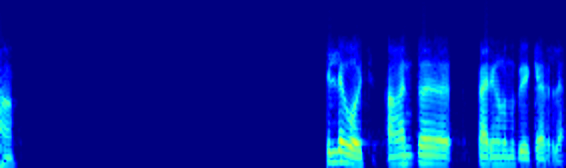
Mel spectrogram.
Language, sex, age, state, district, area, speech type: Malayalam, male, 18-30, Kerala, Palakkad, urban, conversation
